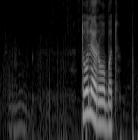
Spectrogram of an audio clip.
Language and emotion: Russian, neutral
